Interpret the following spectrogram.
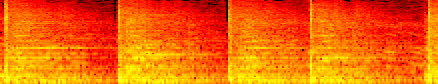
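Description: A band playing, with drum-kit hits falling about twice a second over held chords.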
